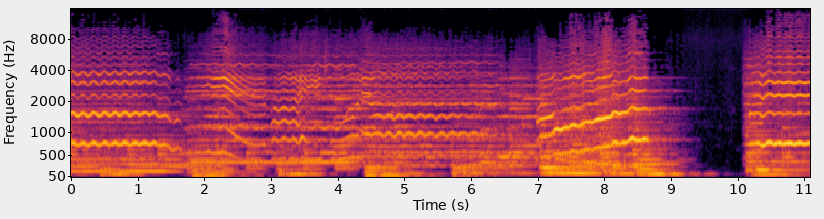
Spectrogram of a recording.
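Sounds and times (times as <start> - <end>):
woman singing with vibrato: 0.0 - 6.2, 7.0 - 8.8, 10.1 - 11.0.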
